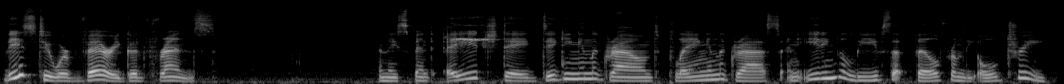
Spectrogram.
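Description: A woman reading a children's picture book aloud in an expressive, deliberate storytelling manner. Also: fairly low pitch, breathy edge. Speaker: storybook reader.

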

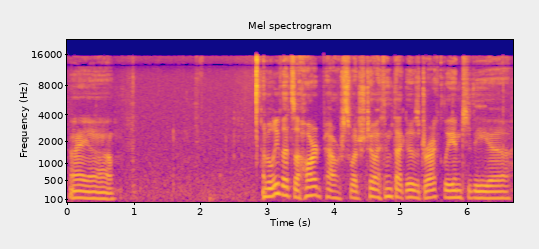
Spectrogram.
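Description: A man giving a casual, unscripted hands-on product review in a hesitant, rambling, self-correcting way. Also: moderate pace. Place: indoors at a wooden table. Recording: noisy home recording with low rumble.

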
